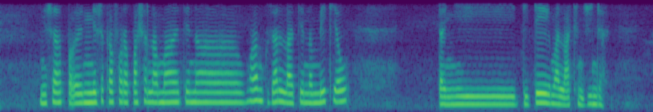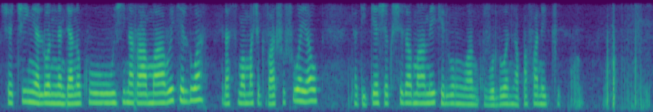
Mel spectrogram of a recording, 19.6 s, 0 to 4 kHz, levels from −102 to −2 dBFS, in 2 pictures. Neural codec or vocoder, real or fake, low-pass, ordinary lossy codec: codec, 16 kHz in and 24 kHz out, 1 kbps, XY-Tokenizer; fake; 3.6 kHz; none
